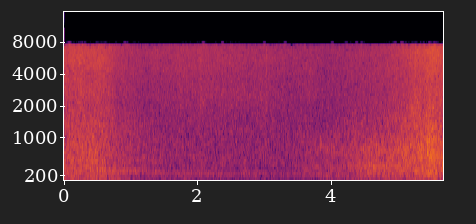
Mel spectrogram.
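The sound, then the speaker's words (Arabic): Sea waves wash onto a shore in a steady, hissing roar, swelling at the start, easing in the middle, then building again at the end. No voices are heard. “أعطني العصا بالله خلني أرسم لكم بس إن شاء الله البحر ما يخرب رسمتنا.”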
